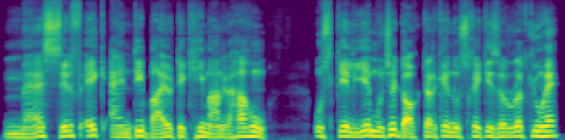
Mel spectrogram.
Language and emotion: Urdu, angry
